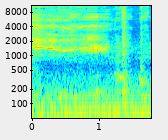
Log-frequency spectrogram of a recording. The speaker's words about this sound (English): we're going to listen to the door shut as Sean leaves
